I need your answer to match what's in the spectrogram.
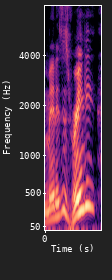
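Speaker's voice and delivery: high-pitched, incredulous question; surprised reaction. Retold or imitated. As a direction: voice shooting up in surprise. Retelling surprise phone gift.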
